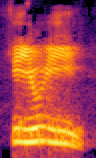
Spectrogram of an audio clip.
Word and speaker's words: queue: बोले तो लाइन, और उसकी स्पेलिंग QUEUE, QUEUE, लिख लो, ठीक से बोल रहा हूं मैं, CUE।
